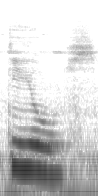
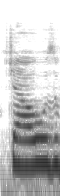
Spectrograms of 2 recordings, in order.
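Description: First: The word begins with a 'k' sound. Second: The word begins with a 'ch' sound. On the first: The speaker calls it right. "इसको क्या pronunciation" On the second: The speaker calls it wrong. "बड़ा भी common सा ना चाउज बोल देते हैं"

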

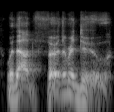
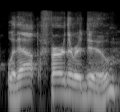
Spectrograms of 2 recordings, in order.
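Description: First: It is said in a grand theatrical voice. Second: It is said in an ordinary speaking voice.

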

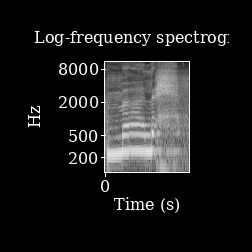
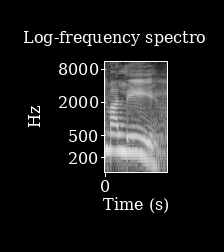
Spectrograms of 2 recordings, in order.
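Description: First: The final h is a rough, guttural ch sound. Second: The e is long and the final h is silent. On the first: This is the original Arabic pronunciation. "das H hinten ist ein Ech" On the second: This is an easier version for German speakers. "Ein langes E und ein stummes Ech"

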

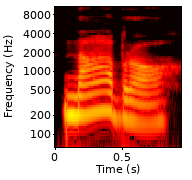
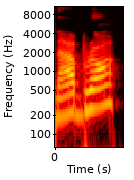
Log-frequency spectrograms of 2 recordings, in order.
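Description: First: The word ends without any K sound. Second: The word ends with a clear K sound. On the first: The speaker calls it right. "it is actually pronounced Nabro. The K is kind of silent" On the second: The speaker calls it wrong. "what I called at the time"

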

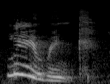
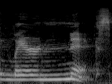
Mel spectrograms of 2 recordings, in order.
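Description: First: The middle sounds like 'rink'. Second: The middle does not sound like 'rink'. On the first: The speaker calls it right. "think about ice rink" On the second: The speaker calls it wrong. "Sometimes I hear folks say larynx"

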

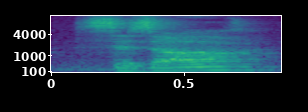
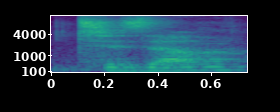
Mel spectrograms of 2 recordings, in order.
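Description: The two takes are said the same way.

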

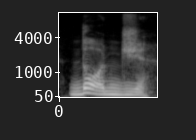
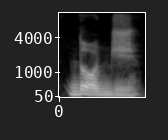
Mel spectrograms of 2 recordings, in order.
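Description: Both takes have the same delivery.

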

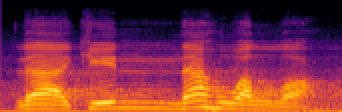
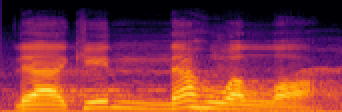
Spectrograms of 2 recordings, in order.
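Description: Both takes have the same delivery.

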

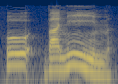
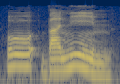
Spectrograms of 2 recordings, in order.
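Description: No difference in how they are said.

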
